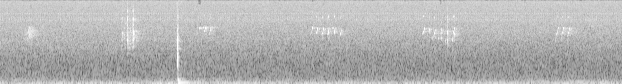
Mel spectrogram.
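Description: Barn swallow giving faint, short twittering chirps, about six brief bursts spread through, with a single sharp knock a little under three seconds in.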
